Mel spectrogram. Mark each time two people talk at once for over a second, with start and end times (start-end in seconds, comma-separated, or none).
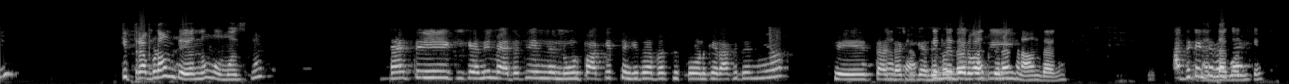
8.9-10.2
